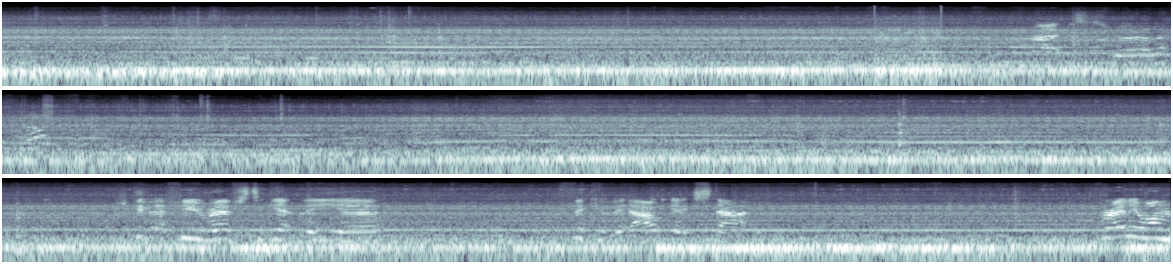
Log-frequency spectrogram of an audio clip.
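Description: Tractor engine running steadily, heard from inside the cab. Its sound drops for a few seconds about a third of the way in, then its note rises and it runs on steadily again.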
